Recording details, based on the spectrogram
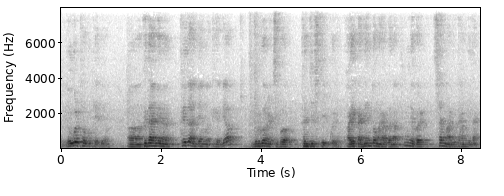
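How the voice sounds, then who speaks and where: Male pastor, dark mellow tone, conversational sermon with rhetorical questions, distant echoey church recording. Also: mid-range voice, highs cut off, a little hiss or hum. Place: church sanctuary.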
